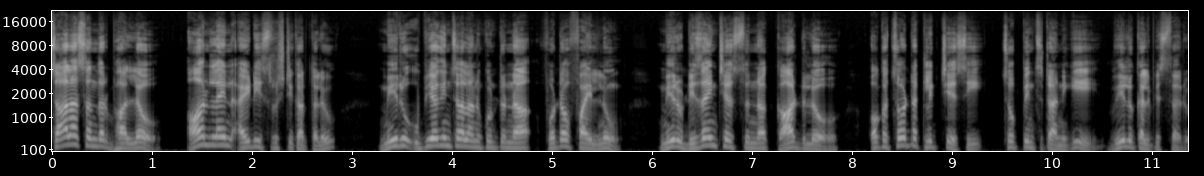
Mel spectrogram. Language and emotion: Telugu, neutral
